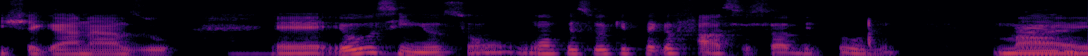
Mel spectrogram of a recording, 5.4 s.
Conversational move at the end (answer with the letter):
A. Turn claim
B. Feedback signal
B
